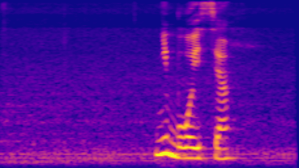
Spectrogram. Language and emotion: Russian, neutral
